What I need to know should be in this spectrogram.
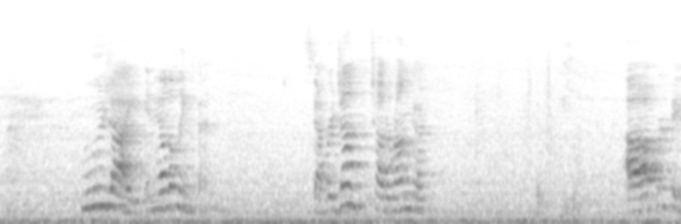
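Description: A young woman gives instructions calmly in a room with a slight echo.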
